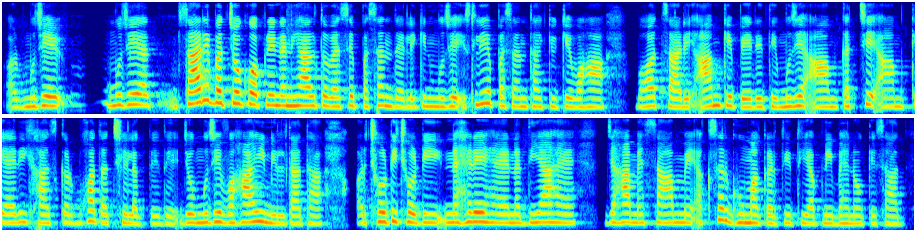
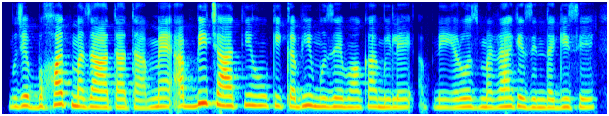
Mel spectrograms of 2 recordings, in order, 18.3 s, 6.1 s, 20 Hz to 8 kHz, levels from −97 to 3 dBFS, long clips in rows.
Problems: none marked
